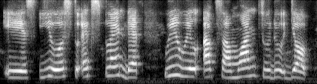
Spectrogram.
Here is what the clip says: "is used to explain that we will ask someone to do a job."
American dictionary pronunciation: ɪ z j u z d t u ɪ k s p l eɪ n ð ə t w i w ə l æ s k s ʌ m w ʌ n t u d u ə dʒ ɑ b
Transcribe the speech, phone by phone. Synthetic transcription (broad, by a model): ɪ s j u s t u ɪ k s p l eɪ n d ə t w i w ə l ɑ k s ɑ m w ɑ n t u d u dʒ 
